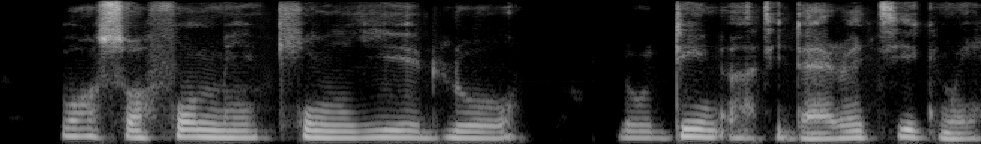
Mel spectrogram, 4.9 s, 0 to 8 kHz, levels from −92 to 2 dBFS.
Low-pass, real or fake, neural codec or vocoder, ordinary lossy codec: none; fake; codec, 16 kHz, 2 kbps, X-Codec, HuBERT features, trained on LibriSpeech; none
